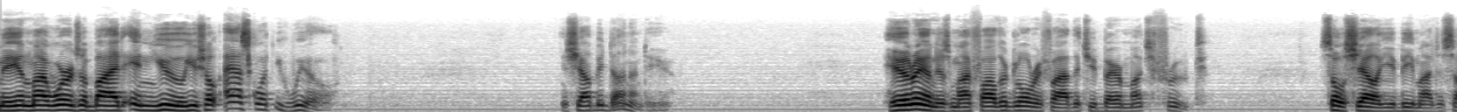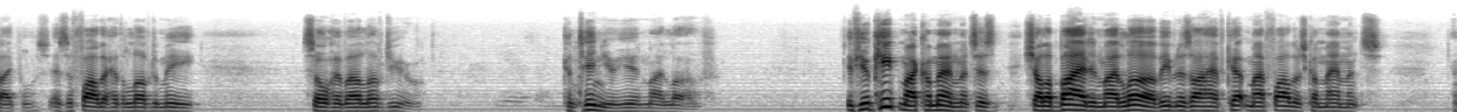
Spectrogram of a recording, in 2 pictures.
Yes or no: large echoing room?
yes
